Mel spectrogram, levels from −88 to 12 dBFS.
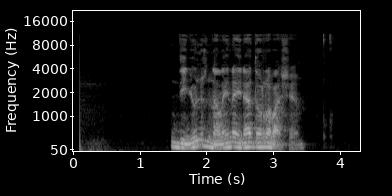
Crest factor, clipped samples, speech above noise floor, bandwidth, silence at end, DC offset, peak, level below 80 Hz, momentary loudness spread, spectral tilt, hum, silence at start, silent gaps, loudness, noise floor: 16 dB; under 0.1%; 54 dB; 11.5 kHz; 0.85 s; under 0.1%; -12 dBFS; -60 dBFS; 17 LU; -7 dB/octave; none; 1.5 s; none; -25 LUFS; -79 dBFS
